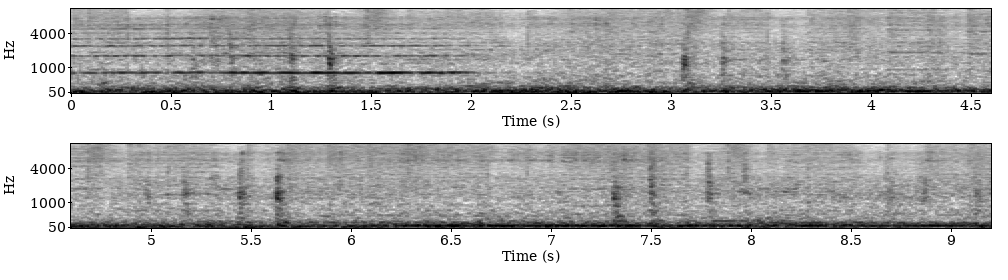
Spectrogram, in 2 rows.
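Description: Romney, Hythe and Dymchurch Railway 15-inch-gauge train running, heard from on board: a steady low rumble with scattered clicks of the wheels over the track. A steady whistle-like tone sounds for about the first two seconds.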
